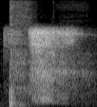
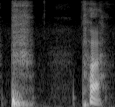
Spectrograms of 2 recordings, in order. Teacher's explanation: there's this sharp plosive sound that you make when you are reacting dismissively. So you go, pff, like it's a sharp exhalation of air with a P sound at the beginning, like pff, puh.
